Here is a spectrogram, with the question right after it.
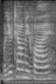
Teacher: in many u.s accents wine and wine sound the same but in mid-atlantic the wh sound is pronounced hua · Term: lack of wine-wine merger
